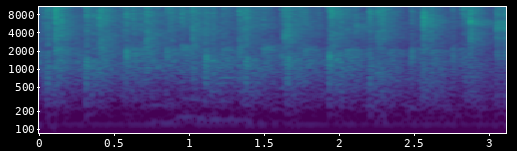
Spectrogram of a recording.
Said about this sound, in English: And I think a round of applause is in order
